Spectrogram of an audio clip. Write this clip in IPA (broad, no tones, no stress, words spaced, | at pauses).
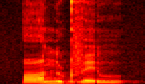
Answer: ɑnuɖvɛɾu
